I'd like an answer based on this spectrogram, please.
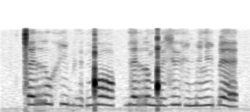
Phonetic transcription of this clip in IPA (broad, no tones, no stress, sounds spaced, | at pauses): ǀ ɛ r u x i bʱ y ʔ ŋ͡ǃ ɔ | ɡ ɛ r o ŋ͡ǃ y z y x i m i l i ɓ ɛ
